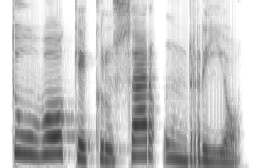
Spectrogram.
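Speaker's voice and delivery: slow, careful reading aloud in Spanish. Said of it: "Treina essa palavra aqui".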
